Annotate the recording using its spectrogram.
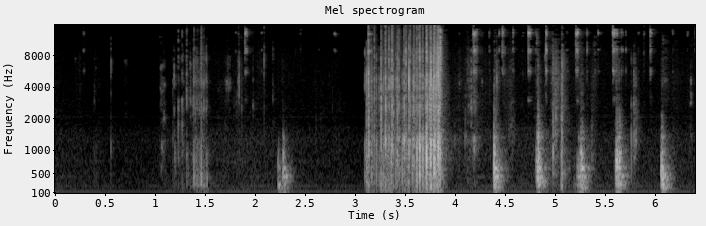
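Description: A deck of oracle cards being shuffled by hand: a few soft clicks, then a quick riffle of the cards about three seconds in, followed by several short sharp card snaps and taps.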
